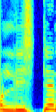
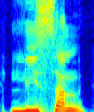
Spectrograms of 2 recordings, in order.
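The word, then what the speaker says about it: listen: इसको लिस्टेड नहीं पढ़ेंगे। बहुत सारे मेरे प्यारे दोस्त गलती पढ़ते हैं। लिस्टेड नहीं लिसन।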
